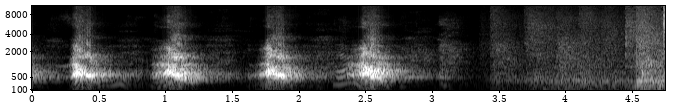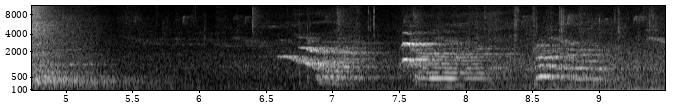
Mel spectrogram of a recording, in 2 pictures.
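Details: Dog barking four times in a steady series, about one bark every three quarters of a second, followed by rustling and then several high, harmonic whining cries near the end.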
